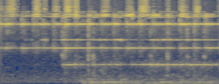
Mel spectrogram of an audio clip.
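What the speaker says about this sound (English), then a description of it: "So I'll start with the bell." A small golden hand bell rings steadily, with bright, shimmering repeated strikes close by and a faint low murmur beneath.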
